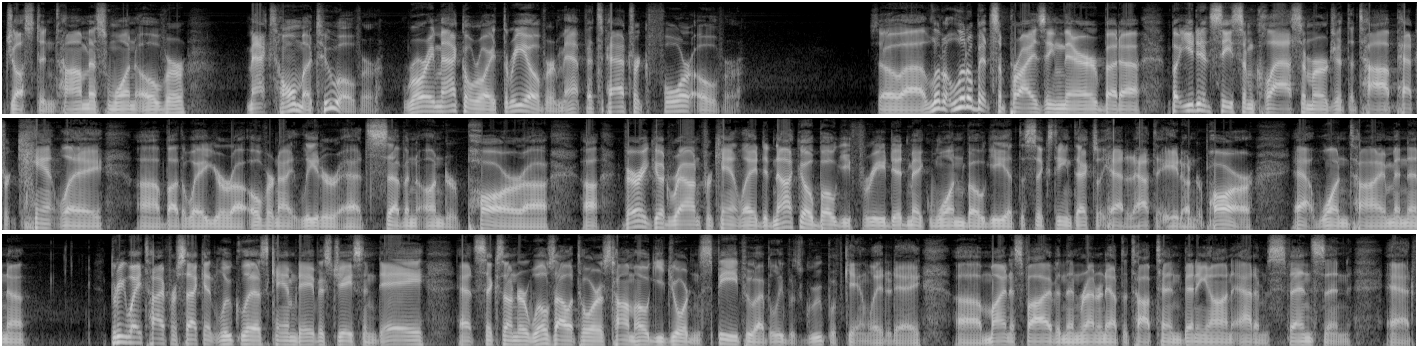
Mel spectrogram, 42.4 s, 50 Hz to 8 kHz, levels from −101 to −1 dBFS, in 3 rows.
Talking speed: 175 wpm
